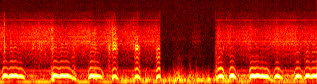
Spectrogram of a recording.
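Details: A pair of Great Horned Owls hooting to each other while checking out a nest in Savannah on a November morning; a series of low, even hoots, with many notes before and after a short silent gap, over a steady low hum.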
